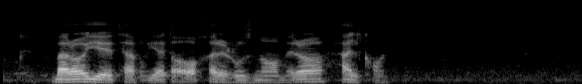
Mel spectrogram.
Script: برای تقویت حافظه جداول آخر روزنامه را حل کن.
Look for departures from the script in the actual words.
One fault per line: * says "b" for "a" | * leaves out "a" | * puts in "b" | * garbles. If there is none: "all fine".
* leaves out "حافظه جداول"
